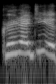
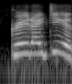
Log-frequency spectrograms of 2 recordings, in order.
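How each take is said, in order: First: Higher, brighter exclaim read again. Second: Higher, louder cheerful exclaim. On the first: Misty Dragon praises the plan again, higher exclaiming. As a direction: cheer it out. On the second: Misty Dragon praises the plan, higher and louder exclaiming. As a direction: cheer the idea on. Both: Acted. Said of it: "the Misty Dragon exclaimed".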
